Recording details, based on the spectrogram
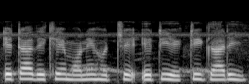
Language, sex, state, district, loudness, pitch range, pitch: Bengali, female, West Bengal, Alipurduar, -15 LUFS, 220-245 Hz, 230 Hz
